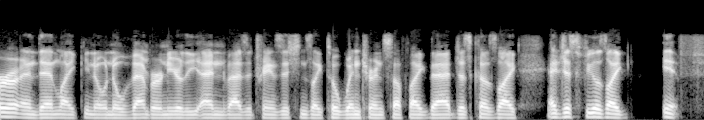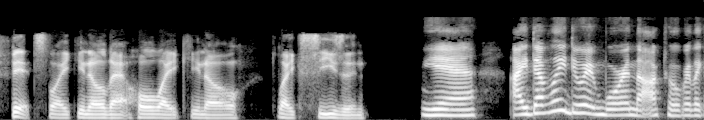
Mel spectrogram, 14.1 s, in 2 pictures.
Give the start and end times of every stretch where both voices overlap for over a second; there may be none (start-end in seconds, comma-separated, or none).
none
